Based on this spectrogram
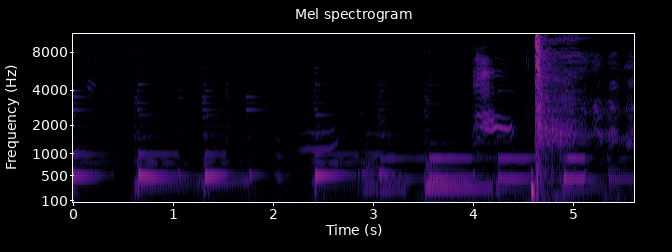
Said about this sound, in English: Can they hear this? I don't know if they can hear this. Listen to this. This is our cat. You ready?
